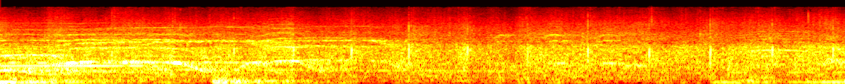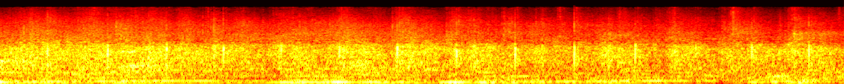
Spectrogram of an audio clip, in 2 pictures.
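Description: Electric guitars ringing out their last bending notes for about the first two seconds, then audience applause with steady clapping for the rest.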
